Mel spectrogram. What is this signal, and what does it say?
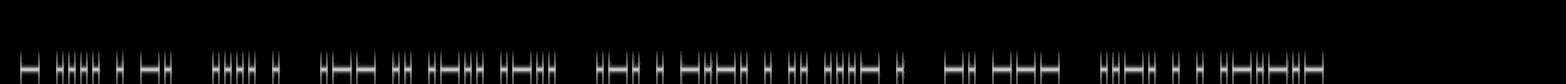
Morse code, heard as a keyed tone, about 20 wpm, 700 Hz. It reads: THEN HE WILL RECEIVE NO FEE.
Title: Sentences from Top 1500 Words 20wpm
